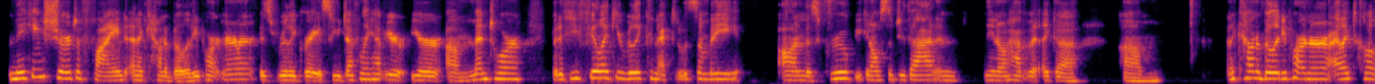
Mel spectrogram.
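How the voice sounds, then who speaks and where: A woman's voice: fairly low pitch, brisk. A woman mentoring a business group on a call, talking informally and encouragingly and often acting out little example remarks. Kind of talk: informal coaching talk on a group review call.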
